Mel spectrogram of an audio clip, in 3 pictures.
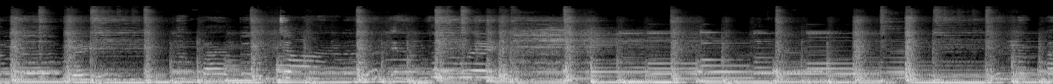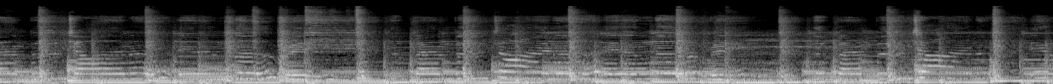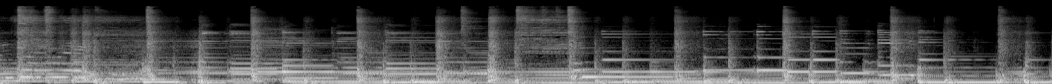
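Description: Three-piece rock band playing live: electric guitar over bass guitar and drum kit, with a steady drum beat throughout.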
